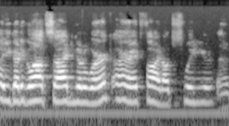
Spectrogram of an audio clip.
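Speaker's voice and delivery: heavy guilt-tripping tone. Imitating how a ghost of Mike would haunt someone: imitating Mike guilt-tripping. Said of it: "It'd be more of a guilt trip".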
